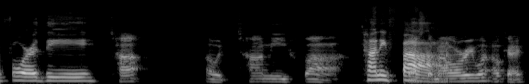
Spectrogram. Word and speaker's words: Taniwha: Oh, so Juanita gave you a pronunciation for the Taniwha. Taniwha. That's the Maori one? Okay. Yeah. I'm sorry. The WH. What did you say? I said Taniwha.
